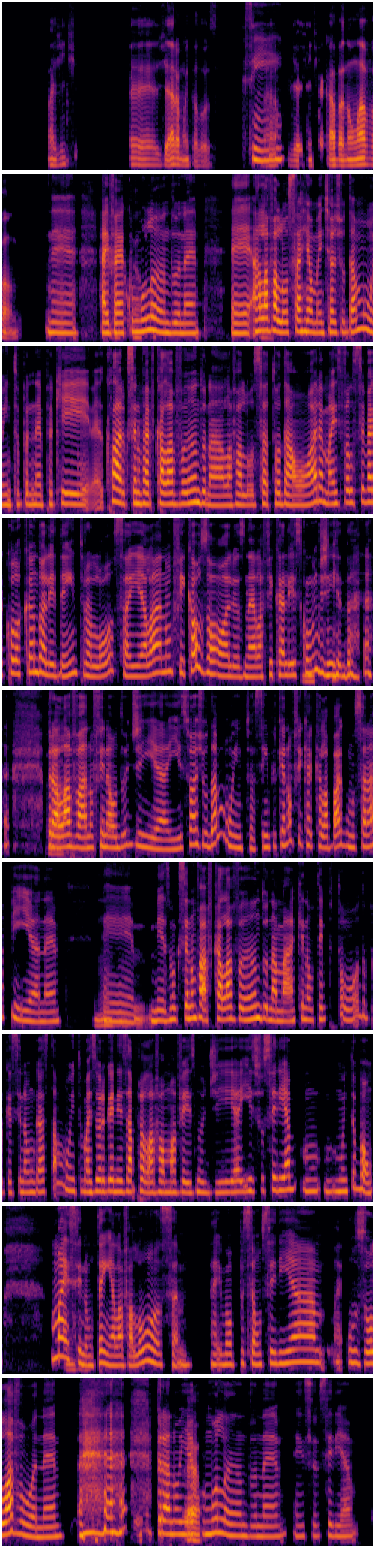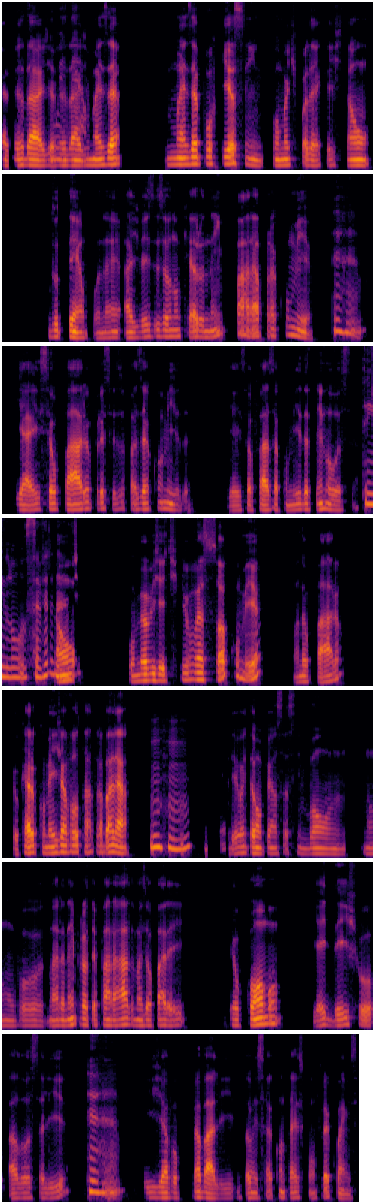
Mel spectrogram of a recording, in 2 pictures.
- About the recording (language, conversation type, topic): Portuguese, advice, Como lidar com um(a) parceiro(a) que critica constantemente minhas atitudes?
- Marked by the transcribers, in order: unintelligible speech; laugh; tapping; laugh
